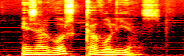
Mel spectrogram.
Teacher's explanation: Que volies sounds like it is just a word, que volies, and not two separate ones, so it just rolls out of your tongue very easily. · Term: unstressed form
